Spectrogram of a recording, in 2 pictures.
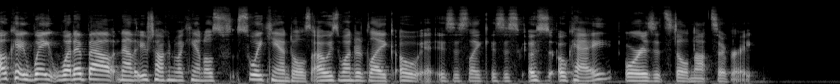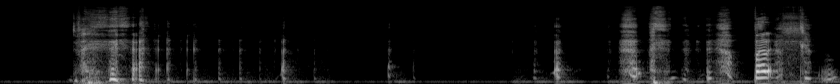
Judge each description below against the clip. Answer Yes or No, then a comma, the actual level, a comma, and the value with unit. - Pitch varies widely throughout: Yes, wide, 8.5 semitones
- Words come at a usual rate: No, slow, 120 wpm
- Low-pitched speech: No, medium, 155 Hz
